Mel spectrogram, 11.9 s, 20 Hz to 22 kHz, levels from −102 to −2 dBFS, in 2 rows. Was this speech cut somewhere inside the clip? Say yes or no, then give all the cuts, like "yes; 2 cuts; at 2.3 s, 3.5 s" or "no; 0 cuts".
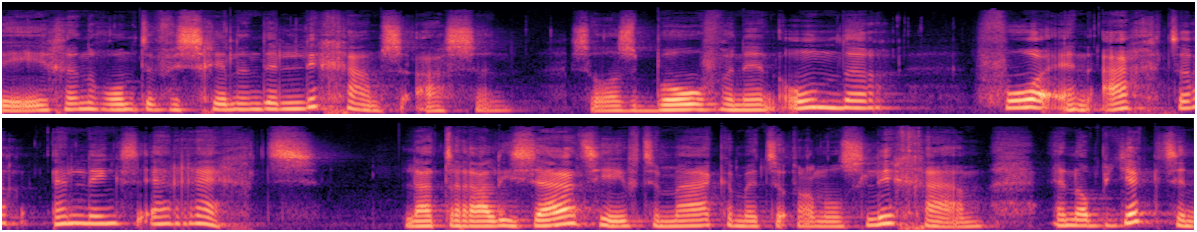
yes; 1 cut; at 9.9 s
